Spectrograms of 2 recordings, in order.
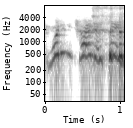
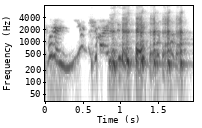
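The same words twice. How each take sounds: First: Said in the usual way. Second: Laughing mock Aussie accent from Perth; imitating Australian accent. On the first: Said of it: "I'm like". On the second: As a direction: parrot the boss in a playful Australian accent. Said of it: "And he had this accent".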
